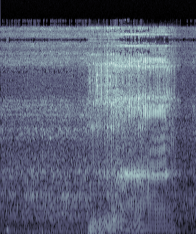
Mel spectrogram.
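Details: Snoring: a rough, buzzing snore of about two seconds rising out of steady room noise, from a vibrating upper airway.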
